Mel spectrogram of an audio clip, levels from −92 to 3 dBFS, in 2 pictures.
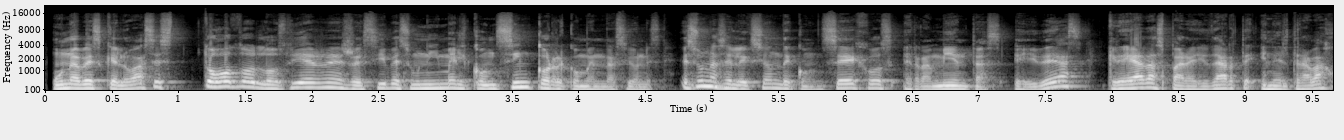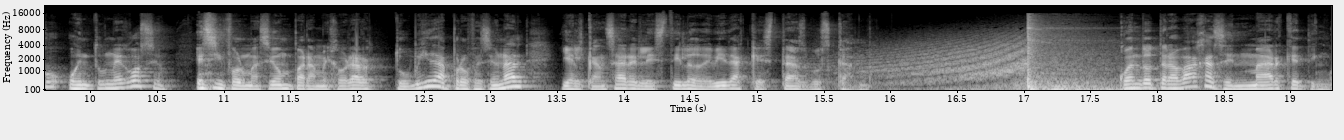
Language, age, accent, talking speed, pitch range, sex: Spanish, 40-59, Mexican, 160 wpm, 115-150 Hz, male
